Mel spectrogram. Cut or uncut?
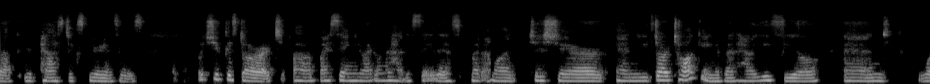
cut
